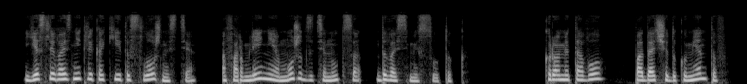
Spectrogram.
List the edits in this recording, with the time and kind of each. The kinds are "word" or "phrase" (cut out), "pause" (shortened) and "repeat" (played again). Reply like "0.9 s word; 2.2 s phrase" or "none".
none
